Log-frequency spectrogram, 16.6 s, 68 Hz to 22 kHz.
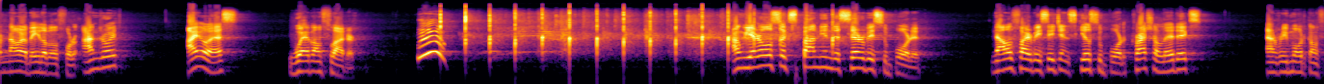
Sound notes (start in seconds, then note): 5.5 applause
